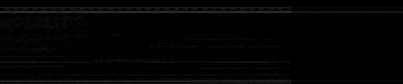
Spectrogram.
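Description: A gap in the music, leaving only a steady electrical mains hum with a buzz of overtones from the sound system. It drops a little in level about three seconds in.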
